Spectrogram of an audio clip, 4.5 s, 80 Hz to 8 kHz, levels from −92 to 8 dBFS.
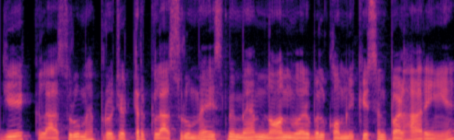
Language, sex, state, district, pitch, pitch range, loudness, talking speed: Hindi, male, Delhi, New Delhi, 120 Hz, 110-140 Hz, -19 LUFS, 185 wpm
